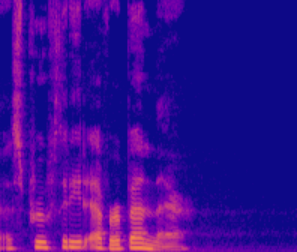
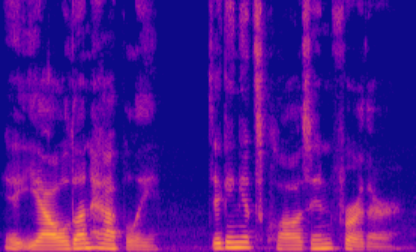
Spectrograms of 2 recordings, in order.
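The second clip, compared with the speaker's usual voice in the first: usual speaking voice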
